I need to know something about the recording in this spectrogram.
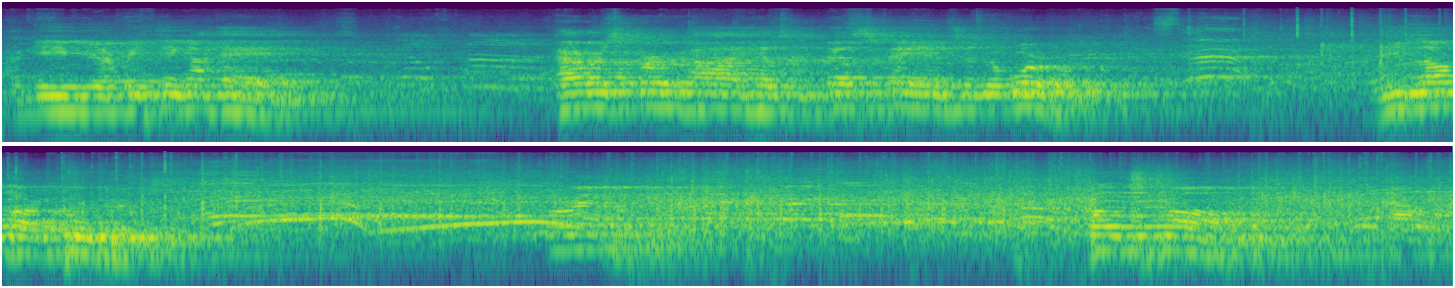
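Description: An older man speaks through a microphone over loudspeakers in a large echoing hall.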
